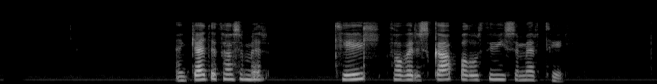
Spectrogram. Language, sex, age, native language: Icelandic, female, 50-59, Icelandic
